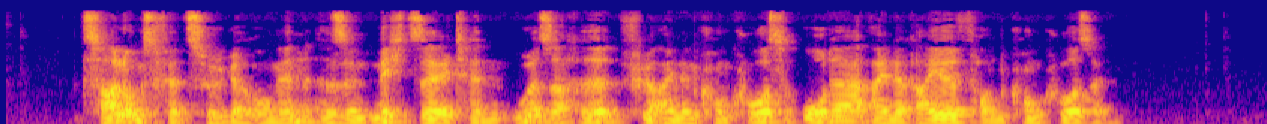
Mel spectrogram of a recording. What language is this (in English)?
German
